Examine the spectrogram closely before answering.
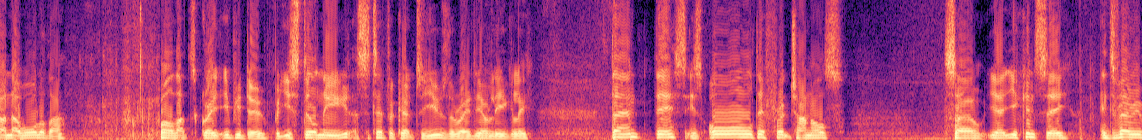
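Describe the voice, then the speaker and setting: Earnest man explaining casually. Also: mid-range voice. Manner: earnest, emphatic, repeats words for stress. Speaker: fishing and boating vlogger. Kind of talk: casual explainer, talking to viewers.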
